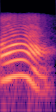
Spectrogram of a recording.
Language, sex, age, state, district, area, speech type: Assamese, female, 30-45, Assam, Jorhat, urban, conversation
